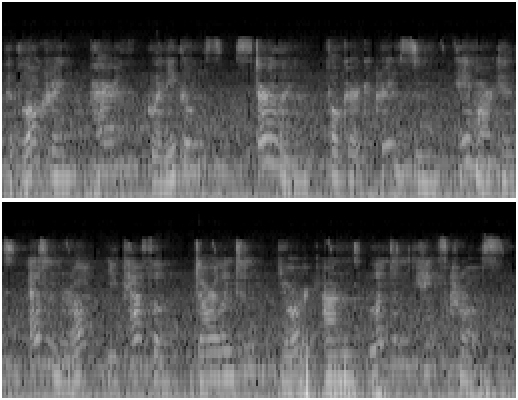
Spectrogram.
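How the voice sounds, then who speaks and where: A woman's automated train station announcement over a loudspeaker, listing stops in a measured, evenly spaced way. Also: mid-range voice, expressive, heavy background noise. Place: railway station platform. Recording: distant loudspeaker with clear music behind.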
